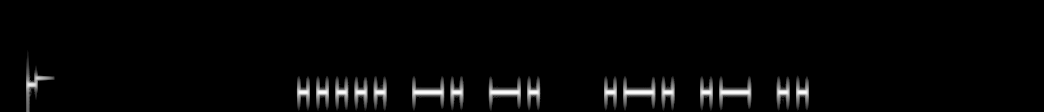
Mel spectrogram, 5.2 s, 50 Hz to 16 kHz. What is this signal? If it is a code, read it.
Morse code, heard as a keyed tone, about 25 wpm, 690 Hz. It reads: 5NN RAI
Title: Ontario QSO Party Exchange 25wpm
